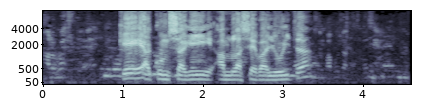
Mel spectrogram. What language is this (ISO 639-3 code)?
cat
